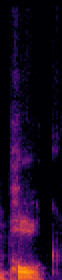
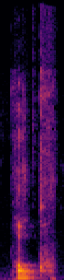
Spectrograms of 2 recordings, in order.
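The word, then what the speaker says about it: Polk: You got to say it right. Poke. Yeah. Now that K silent it's P it's P.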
